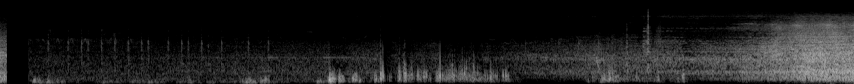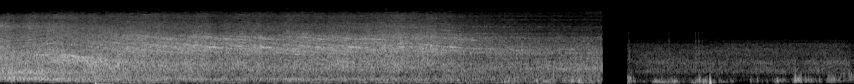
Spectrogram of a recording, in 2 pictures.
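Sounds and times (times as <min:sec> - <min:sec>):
train passing at speed: 0:04.8 - 0:14.6, 0:15.3 - 0:17.0
high falling whine: 0:05.4 - 0:15.1.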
